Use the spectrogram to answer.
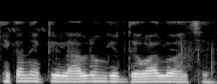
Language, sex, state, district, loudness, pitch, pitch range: Bengali, male, Assam, Hailakandi, -12 LUFS, 130 Hz, 125-140 Hz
